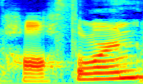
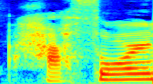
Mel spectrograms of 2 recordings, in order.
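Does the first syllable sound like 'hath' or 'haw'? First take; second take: haw; hath. First: The first syllable sounds like 'haw'. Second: The first syllable sounds like 'hath'. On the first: The speaker calls it right. "instead of Hawthorne" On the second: The speaker calls it wrong. "I think a lot of people mispronounce it as Hathorne"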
